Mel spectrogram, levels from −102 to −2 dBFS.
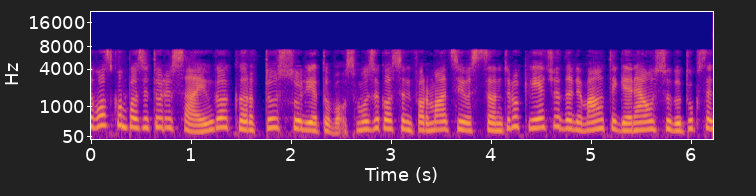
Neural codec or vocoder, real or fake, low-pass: codec, 16 kHz, 1.1 kbps, Voila-Tokenizer; fake; 7.2 kHz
